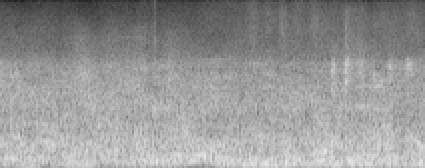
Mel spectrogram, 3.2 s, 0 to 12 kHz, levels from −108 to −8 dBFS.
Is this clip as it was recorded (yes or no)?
no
